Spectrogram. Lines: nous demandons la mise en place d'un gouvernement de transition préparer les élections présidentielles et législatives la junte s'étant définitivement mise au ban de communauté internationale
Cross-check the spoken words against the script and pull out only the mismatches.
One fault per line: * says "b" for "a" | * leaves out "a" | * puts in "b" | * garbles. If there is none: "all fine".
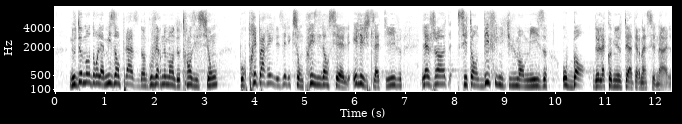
* puts in "pour"
* puts in "la"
